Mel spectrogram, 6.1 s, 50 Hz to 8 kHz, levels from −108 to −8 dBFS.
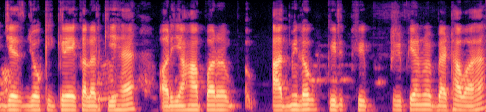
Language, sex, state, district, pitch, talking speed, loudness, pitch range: Hindi, male, Bihar, Katihar, 120 Hz, 170 wpm, -18 LUFS, 115-125 Hz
